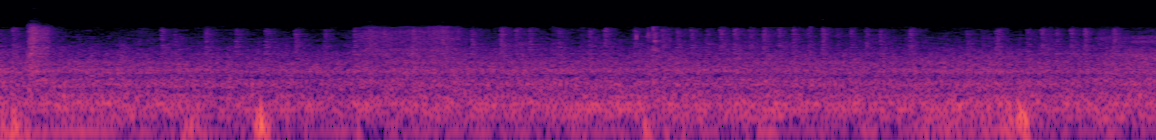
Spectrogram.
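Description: Country-chicken curry coming to the boil in an aluminium pot: a steady, faint hiss with fine bubbling ticks, and a few light knocks.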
